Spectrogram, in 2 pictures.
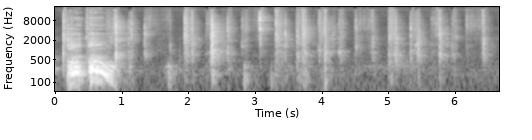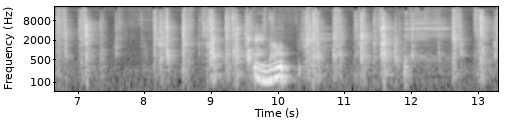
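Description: A deck of tarot cards is shuffled by hand in rapid, rhythmic riffles and soft slaps, close and fairly quiet, with a throat clearing near the start and another around the middle.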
